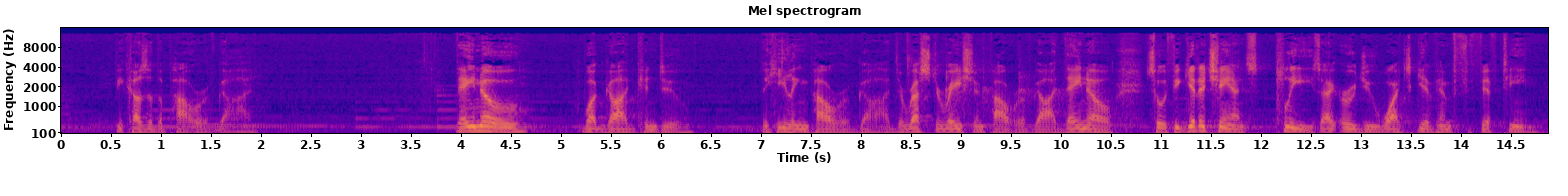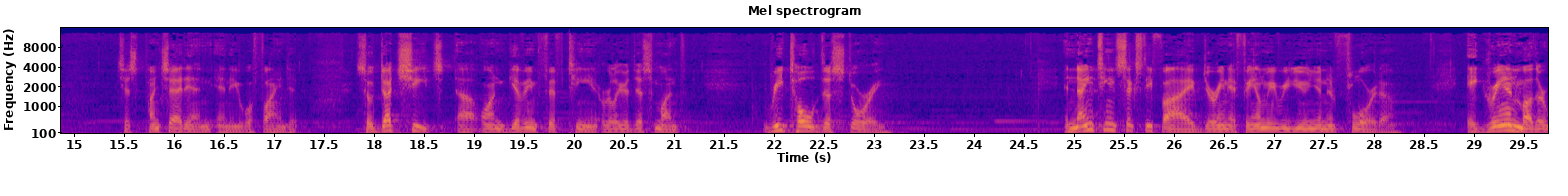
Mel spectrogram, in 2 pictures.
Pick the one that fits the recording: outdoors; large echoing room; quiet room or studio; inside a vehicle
large echoing room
